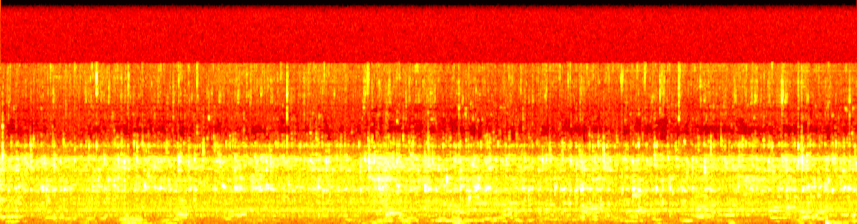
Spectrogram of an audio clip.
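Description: Newborn baby sucking and swallowing fluid from an oral syringe: faint, irregular sucking sounds.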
